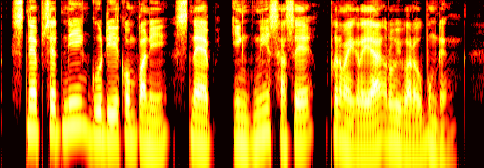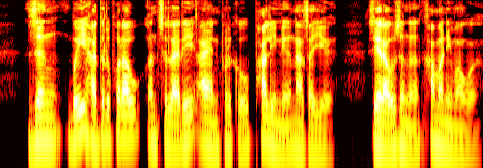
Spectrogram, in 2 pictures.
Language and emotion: Bodo, neutral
